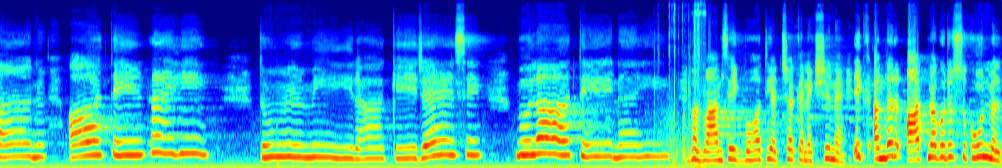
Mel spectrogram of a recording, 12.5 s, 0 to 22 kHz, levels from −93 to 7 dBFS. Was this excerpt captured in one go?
no; 2 cuts; at 8.6 s, 10.6 s

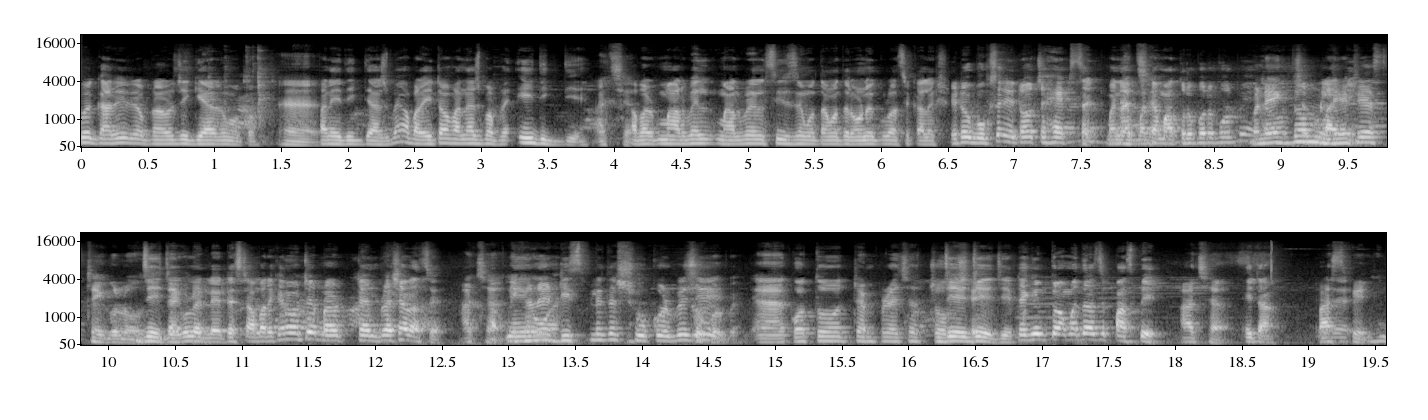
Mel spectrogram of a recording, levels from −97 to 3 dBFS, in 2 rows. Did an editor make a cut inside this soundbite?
yes; 2 cuts; at 6.4 s, 16.8 s

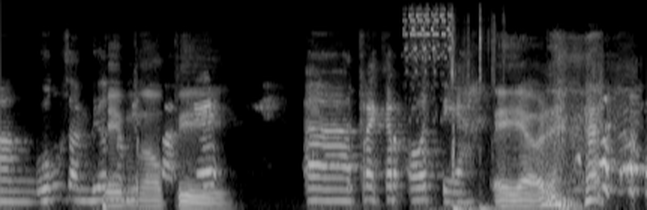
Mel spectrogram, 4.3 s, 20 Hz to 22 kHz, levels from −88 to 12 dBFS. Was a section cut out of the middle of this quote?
no; 0 cuts

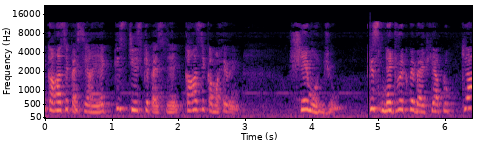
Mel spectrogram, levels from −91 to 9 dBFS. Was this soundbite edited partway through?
no; 0 cuts

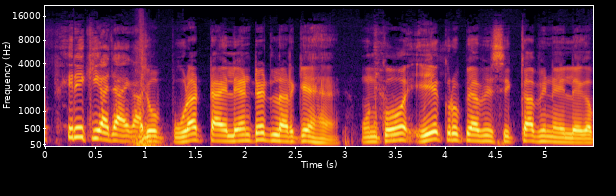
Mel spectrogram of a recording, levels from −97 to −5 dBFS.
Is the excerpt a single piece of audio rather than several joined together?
no; 1 cut; at 1.0 s

